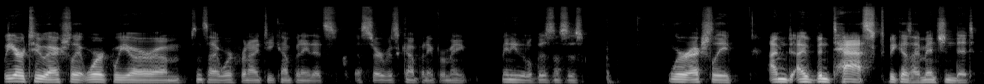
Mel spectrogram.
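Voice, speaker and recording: A man's voice: fairly low pitch, a bit bright, no echo, clean studio sound. A man, co-hosting a casual chat and trading pirate puns and jokes. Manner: punning, playful, jokey. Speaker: podcast co-host.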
